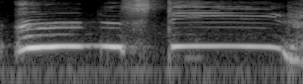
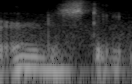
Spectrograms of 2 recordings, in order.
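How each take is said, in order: First: Long drawn-out high yell of the name; shouted full name. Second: Said in the usual way. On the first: Retold or imitated. Teammate hollering her full name across the court, a long high yell. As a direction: call it across the court, stretched out slowly. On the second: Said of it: "I really like my full name".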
